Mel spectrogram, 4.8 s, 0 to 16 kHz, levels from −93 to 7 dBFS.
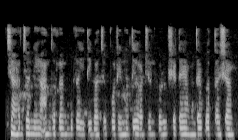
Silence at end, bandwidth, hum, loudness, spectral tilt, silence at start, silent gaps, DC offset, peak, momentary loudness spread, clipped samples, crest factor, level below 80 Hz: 0.1 s; 8.4 kHz; none; -21 LUFS; -4 dB/octave; 0.15 s; none; under 0.1%; -4 dBFS; 7 LU; under 0.1%; 18 dB; -54 dBFS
